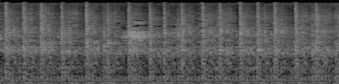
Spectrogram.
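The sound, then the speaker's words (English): A steady, harsh mechanical buzz like a chainsaw runs throughout, with a low droning hum and rapid rattling pulses at a constant level, and no voices. “It sounds like a chainsaw or something.”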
